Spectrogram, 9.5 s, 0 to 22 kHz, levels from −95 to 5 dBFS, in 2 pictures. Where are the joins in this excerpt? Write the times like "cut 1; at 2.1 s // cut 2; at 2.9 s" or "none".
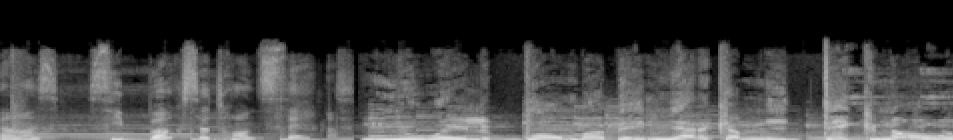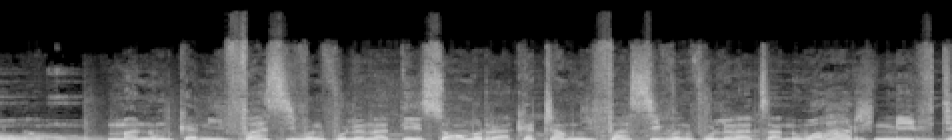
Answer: cut 1; at 1.7 s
